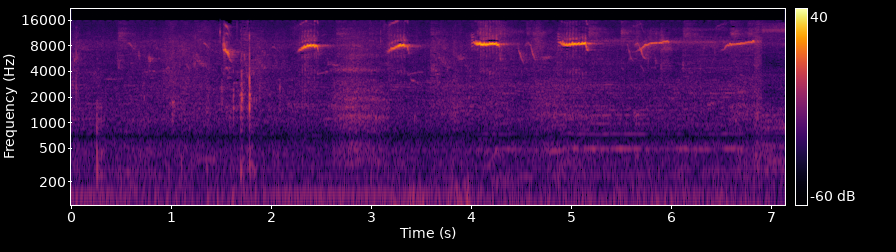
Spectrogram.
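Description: A bird calling: a series of about six short, high chirps, roughly one a second, beginning about two seconds in, over a steady low background rumble.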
